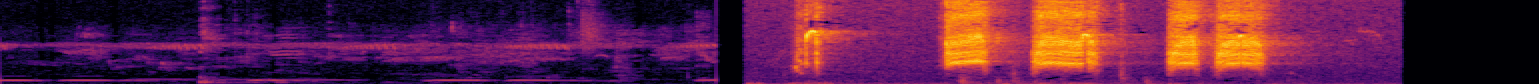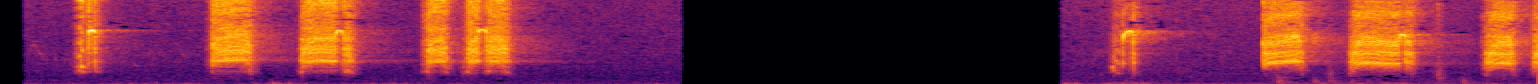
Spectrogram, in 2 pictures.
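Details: Partridge calls from a mix of different partridges, harsh grating bursts in rapid groups of four to five, pausing between series; faint tonal whistles sound at the start.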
